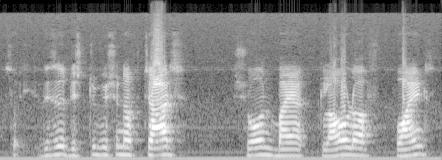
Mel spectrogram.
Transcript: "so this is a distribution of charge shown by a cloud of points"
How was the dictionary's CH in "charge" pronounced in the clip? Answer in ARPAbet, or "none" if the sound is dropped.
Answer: CH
